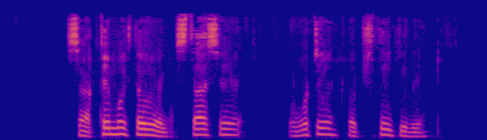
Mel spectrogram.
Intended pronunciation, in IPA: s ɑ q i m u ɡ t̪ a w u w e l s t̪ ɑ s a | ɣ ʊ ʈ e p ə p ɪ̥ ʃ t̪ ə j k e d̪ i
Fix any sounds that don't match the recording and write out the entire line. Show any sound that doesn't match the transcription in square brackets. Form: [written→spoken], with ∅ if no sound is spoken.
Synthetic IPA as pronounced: s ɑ q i m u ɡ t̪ a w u w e l s t̪ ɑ s [a→e] | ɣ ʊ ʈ e p ə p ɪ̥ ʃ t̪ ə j k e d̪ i

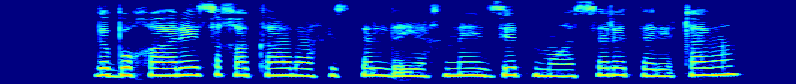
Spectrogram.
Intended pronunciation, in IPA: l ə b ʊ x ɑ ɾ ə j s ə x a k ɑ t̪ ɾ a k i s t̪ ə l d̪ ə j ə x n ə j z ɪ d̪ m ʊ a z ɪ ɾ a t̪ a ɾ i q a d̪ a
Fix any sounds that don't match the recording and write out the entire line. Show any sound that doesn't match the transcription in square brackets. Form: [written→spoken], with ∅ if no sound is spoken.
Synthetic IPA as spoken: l ə b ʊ x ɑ ɾ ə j s ə x a k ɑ [t̪→∅] ɾ a [k→x] i s t̪ ə l d̪ ə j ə x n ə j z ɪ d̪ m ʊ a [z→s] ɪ ɾ a t̪ a ɾ i q a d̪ a

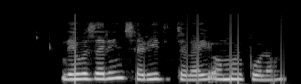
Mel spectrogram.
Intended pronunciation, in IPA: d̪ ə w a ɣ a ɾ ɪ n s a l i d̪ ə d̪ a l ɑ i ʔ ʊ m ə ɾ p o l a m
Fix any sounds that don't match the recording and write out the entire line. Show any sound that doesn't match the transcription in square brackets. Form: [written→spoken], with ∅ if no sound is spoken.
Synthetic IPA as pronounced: d̪ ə w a [ɣ→z] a ɾ [ɪ→i] n s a [l→ɽ] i d̪ ə [d̪→t̪] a l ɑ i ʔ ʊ m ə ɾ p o l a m

